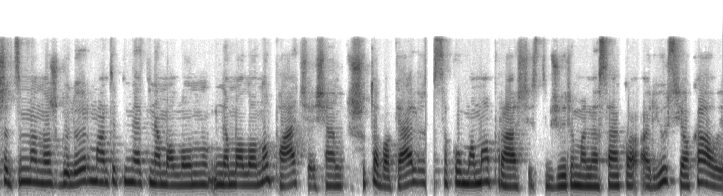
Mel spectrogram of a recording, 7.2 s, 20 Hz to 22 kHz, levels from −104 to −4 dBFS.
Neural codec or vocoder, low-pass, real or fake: none; 10.8 kHz; real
